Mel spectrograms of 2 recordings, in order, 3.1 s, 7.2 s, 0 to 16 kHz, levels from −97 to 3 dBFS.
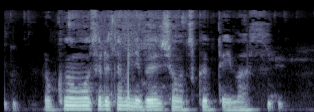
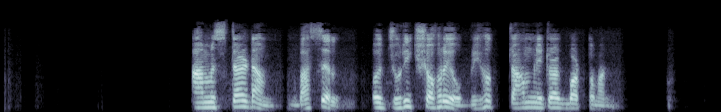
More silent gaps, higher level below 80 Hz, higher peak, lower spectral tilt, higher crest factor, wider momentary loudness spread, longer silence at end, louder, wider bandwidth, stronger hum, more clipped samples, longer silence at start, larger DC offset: second, none vs 5.04-5.08 s; first, -40 dBFS vs -64 dBFS; second, -6 dBFS vs -2 dBFS; about the same, -5.5 dB/octave vs -5 dB/octave; about the same, 16 dB vs 18 dB; first, 14 LU vs 11 LU; second, 0.35 s vs 1.1 s; second, -22 LUFS vs -17 LUFS; first, 11.5 kHz vs 7.8 kHz; neither; neither; second, 0.05 s vs 1.9 s; neither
